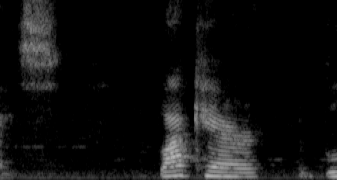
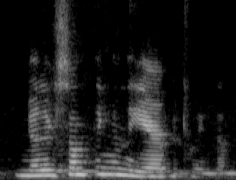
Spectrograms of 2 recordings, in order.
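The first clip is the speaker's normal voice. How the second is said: ordinary delivery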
